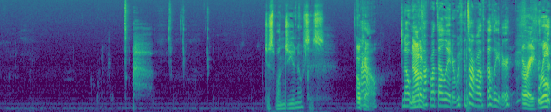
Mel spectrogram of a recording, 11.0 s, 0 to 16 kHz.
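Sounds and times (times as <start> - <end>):
low steady hum: 0.0 - 11.0
person sipping a drink: 1.8 - 4.4
small wet mouth clicks and swallows: 3.3 - 4.3
speech: 5.4 - 11.0.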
